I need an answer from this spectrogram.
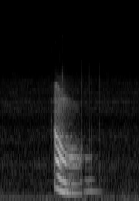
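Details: Mićo, a male lynx point (tabby point) Siamese cat, wanting something from his owner, gives one short meow. It opens bright and drops quickly in pitch, then trails off against a low steady hum.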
